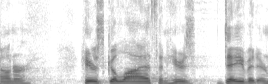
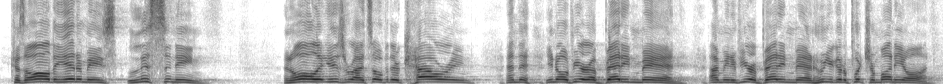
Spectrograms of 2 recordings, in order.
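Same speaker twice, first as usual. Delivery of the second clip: loud, higher, excited pulpit storytelling; full-force preaching; 6 semitones higher, 10 dB louder, faster than usual. Real, not acted. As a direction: shout the scene out to the congregation.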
